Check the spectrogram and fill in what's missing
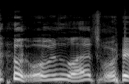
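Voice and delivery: high, laughing ask; laughing question. Real, not acted. Host asking through laughter after a misheard title. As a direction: still giggling as you ask. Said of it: "giggling disbelief".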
